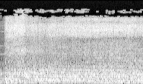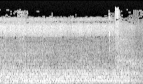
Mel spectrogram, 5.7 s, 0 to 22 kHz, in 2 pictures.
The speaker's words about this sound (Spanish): Así sonaban los misiles que desde los barcos norteamericanos han lanzado contra zonas controladas por los rebeldes hutíes del Yemen, quienes cifran en 300 el número de ataques y bombardeos lanzados hasta ahora por Estados Unidos y el Reino Unido.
